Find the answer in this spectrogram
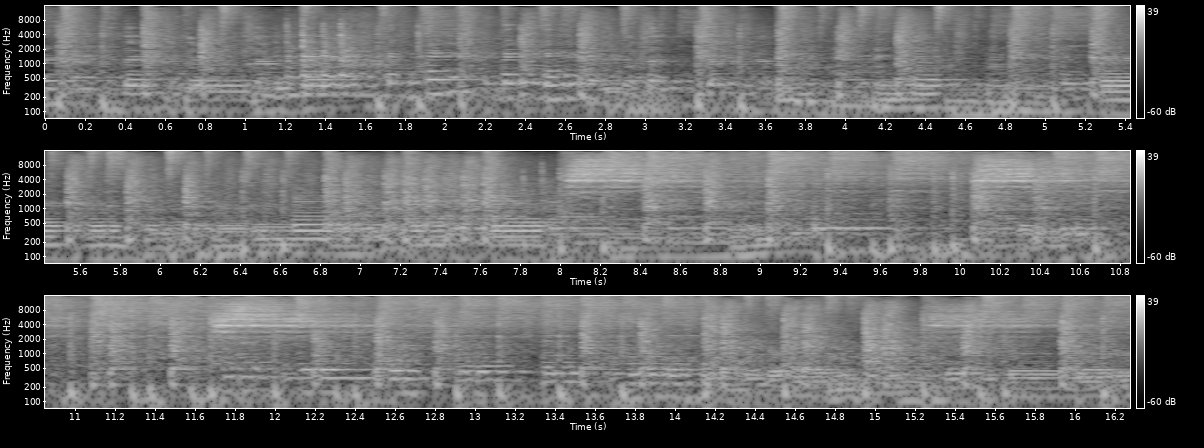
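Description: Live instrumental trio of steel pan, drum kit and electric bass playing: quick pitched steel pan notes over a busy drum pattern and bass line, with cymbals joining about halfway through.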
